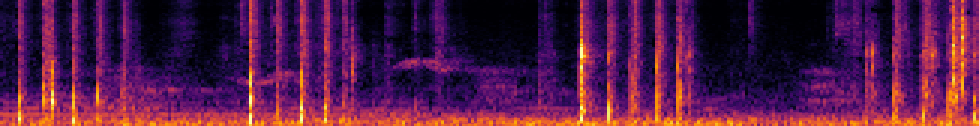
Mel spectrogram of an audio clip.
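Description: Handling noise: a run of irregular sharp clicks and crackles in clusters, the sharpest about four seconds in.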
